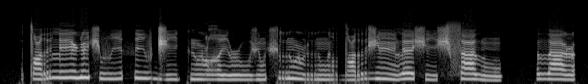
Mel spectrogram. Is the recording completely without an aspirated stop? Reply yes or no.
yes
